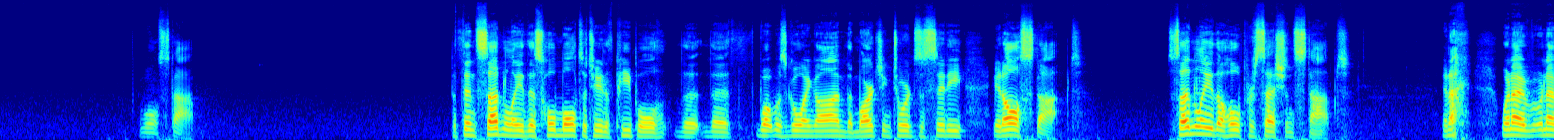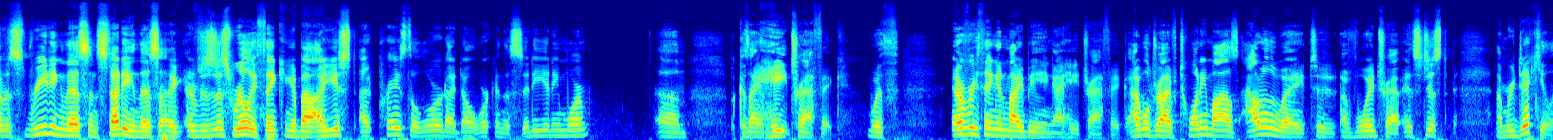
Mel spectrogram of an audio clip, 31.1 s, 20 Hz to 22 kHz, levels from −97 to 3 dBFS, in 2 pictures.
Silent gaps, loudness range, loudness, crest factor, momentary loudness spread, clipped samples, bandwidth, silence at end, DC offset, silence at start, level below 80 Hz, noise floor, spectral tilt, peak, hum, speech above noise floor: none; 12 LU; -30 LUFS; 24 dB; 17 LU; under 0.1%; 19.5 kHz; 0 s; under 0.1%; 1.45 s; -58 dBFS; -80 dBFS; -3 dB/octave; -8 dBFS; none; 49 dB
